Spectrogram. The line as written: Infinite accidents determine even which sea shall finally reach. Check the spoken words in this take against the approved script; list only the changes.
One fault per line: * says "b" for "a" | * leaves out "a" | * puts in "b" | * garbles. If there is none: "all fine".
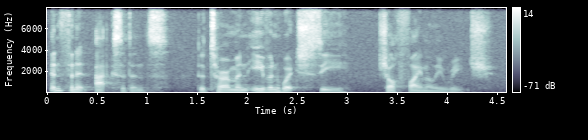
all fine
